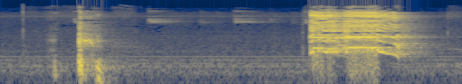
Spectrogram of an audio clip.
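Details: Loud crowing Bekisar 'wido': a few knocks and a brief rough sound come first, then a pause, then one hard, harsh, high crow that holds steady for almost a second before dropping off.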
